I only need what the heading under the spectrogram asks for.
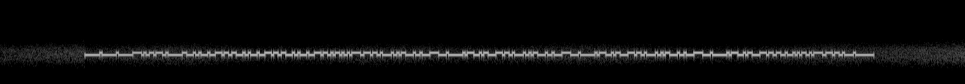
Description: RTTY (45.45 baud, 170 Hz shift), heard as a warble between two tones, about 1600 Hz centre. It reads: CQ CQ CQ DE KB9ZB KB9ZB KB9ZB PSE K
